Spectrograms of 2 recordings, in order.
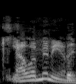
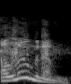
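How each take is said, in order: First: The word is said with five syllables. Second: The word is said with four syllables.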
